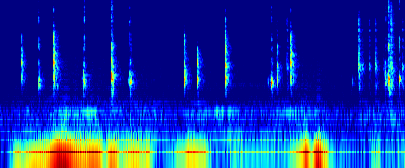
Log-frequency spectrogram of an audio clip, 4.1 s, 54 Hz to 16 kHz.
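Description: Fingertips press and click the buttons and thumbsticks of a white Xbox One controller, its hollow plastic body held in both hands. A quick, irregular run of sharp, bright plastic clicks rings out over a steady low hum near 59 Hz.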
